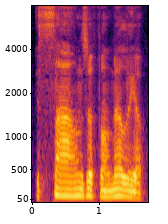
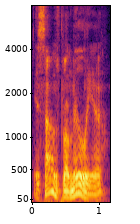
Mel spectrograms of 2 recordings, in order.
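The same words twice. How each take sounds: First: It is said at a normal pace. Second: It is said a little faster.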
